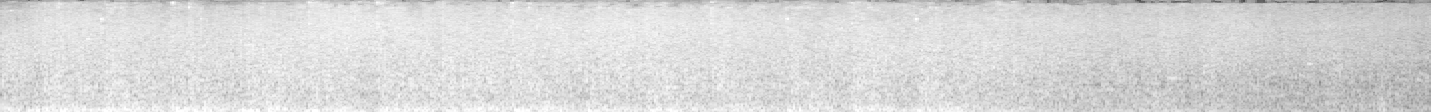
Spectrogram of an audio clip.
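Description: Heavy booming broadside from ship cannons in Assassin's Creed Rogue, a dense continuous roar of blasts that fills the whole stretch loudly and slowly eases off toward the end, with no talking.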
